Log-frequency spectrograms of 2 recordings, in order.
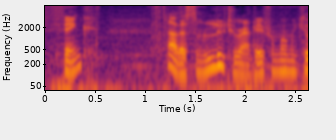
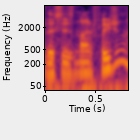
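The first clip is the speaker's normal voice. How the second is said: ordinary talk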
